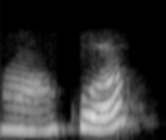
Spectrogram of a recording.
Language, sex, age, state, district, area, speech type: Odia, female, 60+, Odisha, Gajapati, rural, conversation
